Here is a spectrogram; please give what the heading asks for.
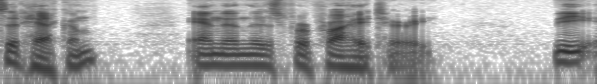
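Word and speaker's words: HECM: letters H E C and we pronounce it heekkum and then there's proprietary.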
